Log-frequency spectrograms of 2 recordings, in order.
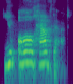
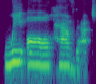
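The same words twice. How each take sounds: First: "all" leaned on, slow; stress on all. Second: "We" leaned on, very slow; stress on we. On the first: Preacher assuring the congregation, stress on "all". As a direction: press the word "all" in "You all have that". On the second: Preacher including herself, slow, stress on "We". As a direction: put the weight on "We" in "We all have that". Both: Acted. Rhetorical repetition.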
